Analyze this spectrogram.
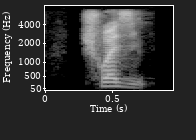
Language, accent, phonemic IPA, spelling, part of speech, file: French, France, /ʃwa.zi/, choisît, verb, LL-Q150 (fra)-choisît.wav
- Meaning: third-person singular imperfect subjunctive of choisir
